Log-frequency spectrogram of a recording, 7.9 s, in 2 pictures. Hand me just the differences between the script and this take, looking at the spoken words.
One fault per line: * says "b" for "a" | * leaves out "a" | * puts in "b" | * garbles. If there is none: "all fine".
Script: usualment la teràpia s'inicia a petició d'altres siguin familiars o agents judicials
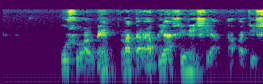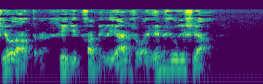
all fine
